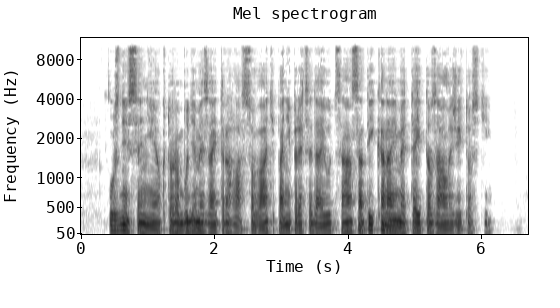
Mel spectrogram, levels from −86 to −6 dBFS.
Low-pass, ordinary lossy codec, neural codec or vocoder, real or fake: 9.9 kHz; AAC, 64 kbps; none; real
